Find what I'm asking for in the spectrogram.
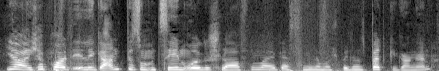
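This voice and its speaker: A woman's voice: high voice, quick pace, a little hiss or hum, poor audio. A young woman hosting a casual solo podcast recorded on her phone, chatting loosely, losing her thread and breaking off mid-sentence. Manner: chatty, scattered, self-interrupting, often drops to a whisper. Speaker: podcast host. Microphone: phone, no microphone.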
